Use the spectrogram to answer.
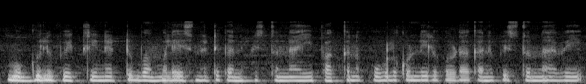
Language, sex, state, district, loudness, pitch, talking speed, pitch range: Telugu, female, Andhra Pradesh, Sri Satya Sai, -18 LUFS, 185 Hz, 100 wpm, 175-190 Hz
